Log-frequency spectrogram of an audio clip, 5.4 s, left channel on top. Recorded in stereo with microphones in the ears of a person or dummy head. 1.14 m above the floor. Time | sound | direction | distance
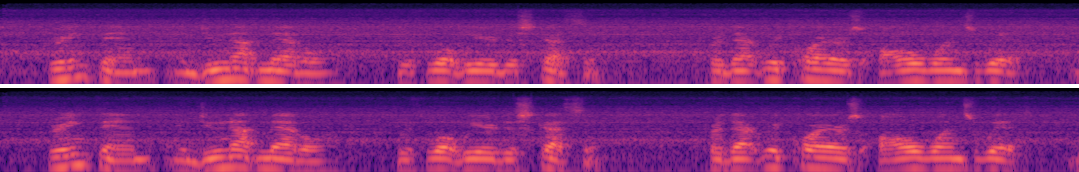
0.2 | a man speaking | 60° right (ahead or behind) | 0.8 m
